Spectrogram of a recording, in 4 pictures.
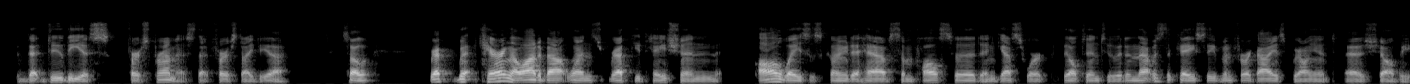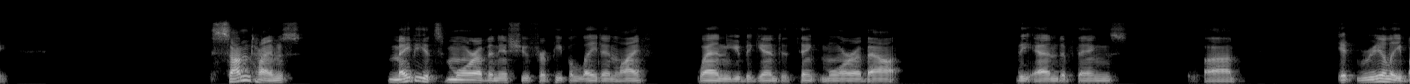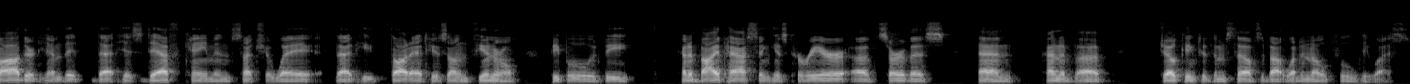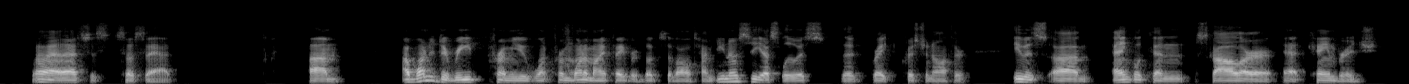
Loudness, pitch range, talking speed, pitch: -25 LUFS, 80-95 Hz, 155 wpm, 85 Hz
